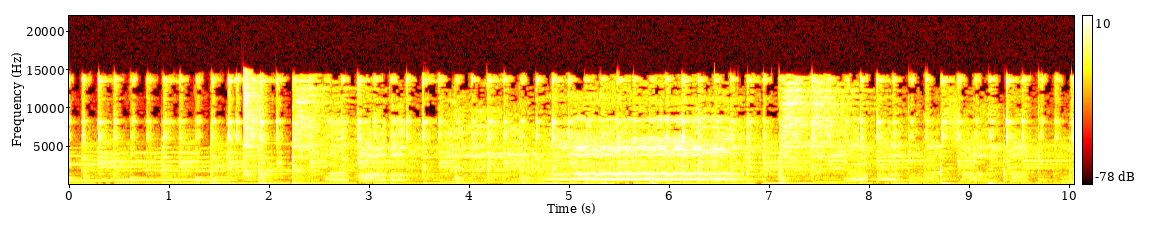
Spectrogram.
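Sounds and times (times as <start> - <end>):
bass line: 0.0 - 10.0
hand drum beat: 0.0 - 10.0.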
